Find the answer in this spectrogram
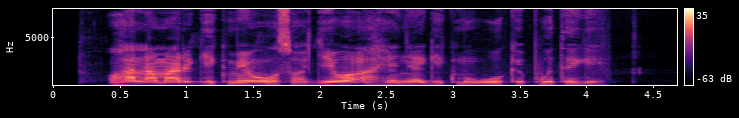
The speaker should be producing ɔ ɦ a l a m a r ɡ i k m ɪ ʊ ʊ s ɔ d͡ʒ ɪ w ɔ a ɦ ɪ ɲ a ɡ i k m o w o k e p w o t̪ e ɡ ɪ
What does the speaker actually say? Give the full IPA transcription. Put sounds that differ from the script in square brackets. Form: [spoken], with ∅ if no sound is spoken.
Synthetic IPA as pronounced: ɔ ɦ a l a m a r ɡ i k m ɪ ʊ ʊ s ɔ d͡ʒ ɪ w ɔ a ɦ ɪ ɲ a ɡ i k m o w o k e p w o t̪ e ɡ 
